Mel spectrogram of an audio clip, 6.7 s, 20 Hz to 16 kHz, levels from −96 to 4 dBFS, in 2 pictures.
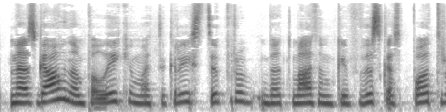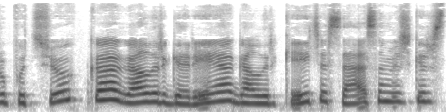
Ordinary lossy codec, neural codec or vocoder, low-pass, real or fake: MP3, 64 kbps; autoencoder, 48 kHz, 128 numbers a frame, DAC-VAE, trained on Japanese speech; 14.4 kHz; fake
